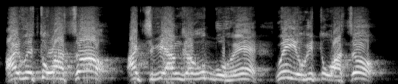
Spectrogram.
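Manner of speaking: loud, annoyed rich man snapping at a beggar. Acted. 부자가 거지를 쫓아냄. (짜증 내며 소리치는 부자)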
